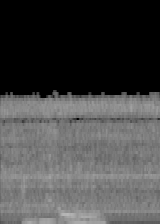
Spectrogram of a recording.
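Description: Handheld stick blender running steadily, submerged in a deep pot of cold-process soap batter. A cat meows once over it, a single call of about a second that rises then falls in pitch.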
